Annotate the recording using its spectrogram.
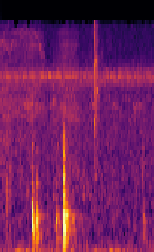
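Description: A few short light knocks and rustles as a sheet of stiff scrap leather and heavy shears are handled on a wooden bench, the loudest a little under a second in. A steady high insect trill runs behind.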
